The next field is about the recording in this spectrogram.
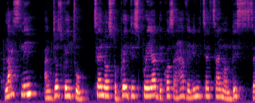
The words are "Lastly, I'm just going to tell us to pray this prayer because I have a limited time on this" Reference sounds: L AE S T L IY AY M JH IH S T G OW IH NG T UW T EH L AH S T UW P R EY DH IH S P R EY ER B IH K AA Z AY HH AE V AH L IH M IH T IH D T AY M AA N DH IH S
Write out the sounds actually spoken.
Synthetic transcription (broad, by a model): L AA S T L IY AY M JH IH S T G OW IH NG T UW T EH L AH S T UW P R EY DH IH S P R EY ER B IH K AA S AY HH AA V AH L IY M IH T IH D T AY M AA N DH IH S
